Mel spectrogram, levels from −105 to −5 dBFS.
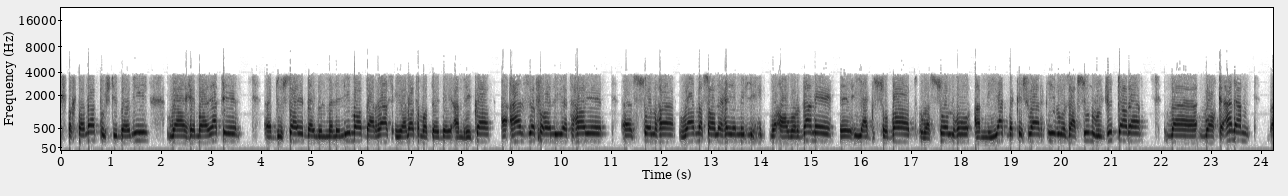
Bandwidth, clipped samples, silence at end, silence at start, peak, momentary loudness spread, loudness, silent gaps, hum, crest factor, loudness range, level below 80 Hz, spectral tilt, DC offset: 3.9 kHz; under 0.1%; 0 s; 0 s; -4 dBFS; 4 LU; -20 LUFS; none; none; 14 dB; 1 LU; -66 dBFS; -3 dB/octave; under 0.1%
